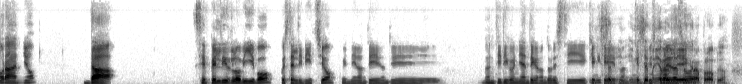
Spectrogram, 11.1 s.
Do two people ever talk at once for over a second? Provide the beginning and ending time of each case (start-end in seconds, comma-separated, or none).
8.9-10.5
